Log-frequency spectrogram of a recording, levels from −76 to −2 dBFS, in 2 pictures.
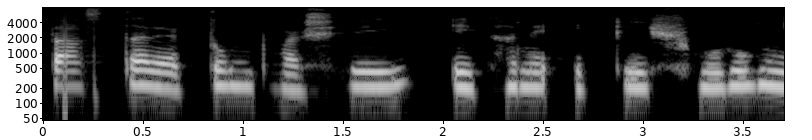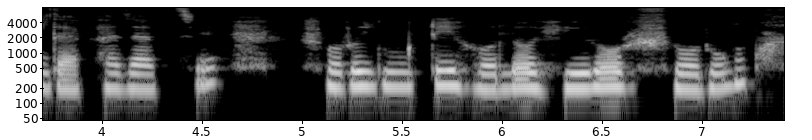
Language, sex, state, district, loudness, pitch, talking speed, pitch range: Bengali, female, West Bengal, North 24 Parganas, -24 LUFS, 210 Hz, 135 wpm, 195-220 Hz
